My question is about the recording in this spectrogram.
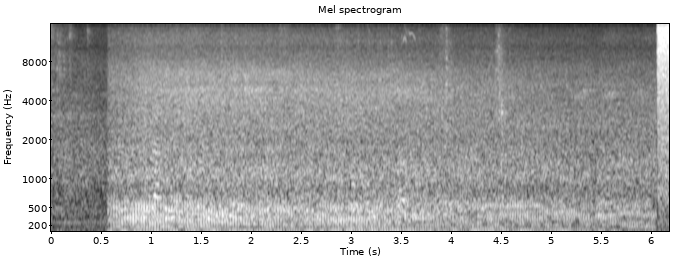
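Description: A low rumbling drone cuts in suddenly about half a second in and holds steady. At the very end comes a short burst of static noise.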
